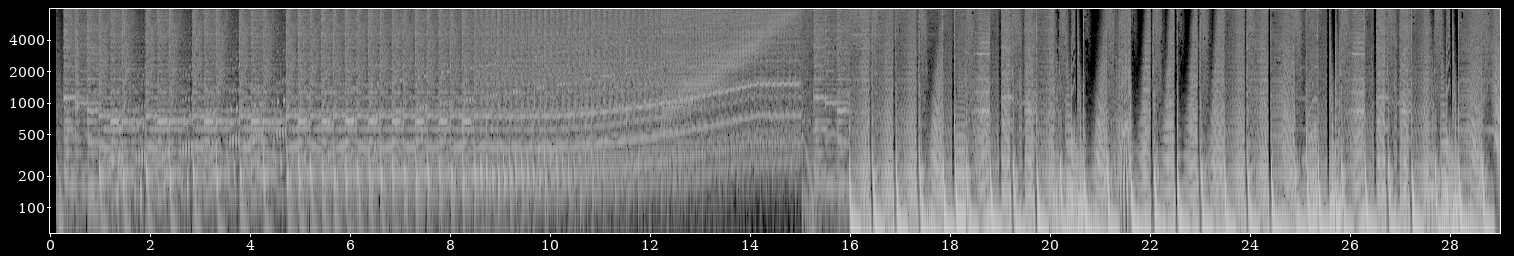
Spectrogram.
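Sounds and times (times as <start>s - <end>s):
electro house ringtone: 0.2s - 29.0s.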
